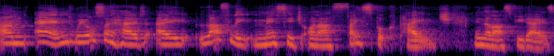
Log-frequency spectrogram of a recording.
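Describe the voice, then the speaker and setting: Somewhat breathy and very even in loudness, a woman speaks at a moderate pace with lively intonation and hardly any pauses. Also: medium pitch for a woman. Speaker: podcast co-host. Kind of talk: casual chat.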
